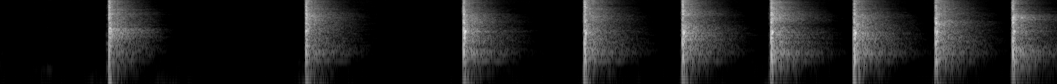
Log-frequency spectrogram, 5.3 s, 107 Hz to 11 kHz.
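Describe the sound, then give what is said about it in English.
A series of nine sharp, loud hand claps in a dark, musty cabin room in a forest, spaced about a second apart at first and then coming quicker and quicker, each ringing out briefly in an otherwise silent space. “In the dark and musty room, the couple counted 50 claps.”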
